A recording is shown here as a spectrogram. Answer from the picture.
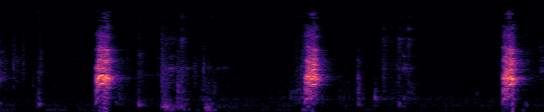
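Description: A Chihuahua barking: three short, sharp, high yaps about two seconds apart.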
